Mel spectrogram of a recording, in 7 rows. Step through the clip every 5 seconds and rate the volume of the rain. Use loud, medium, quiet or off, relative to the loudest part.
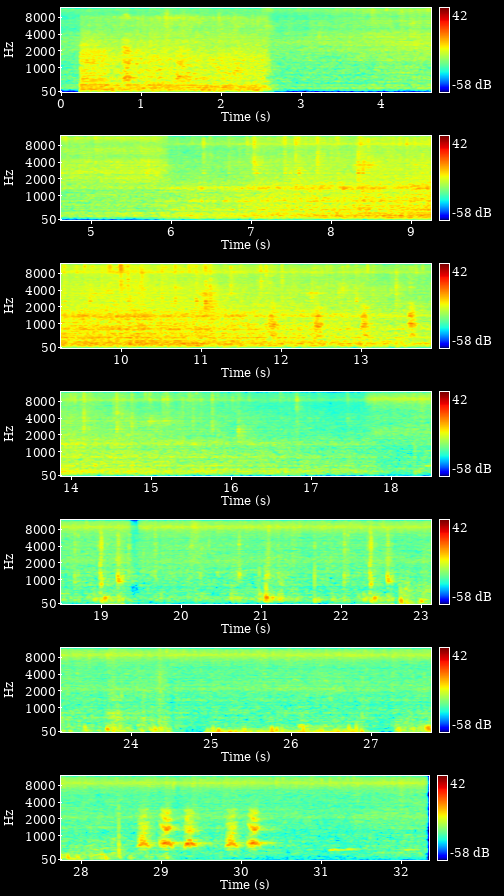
quiet, loud, loud, quiet, quiet, quiet, quiet.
